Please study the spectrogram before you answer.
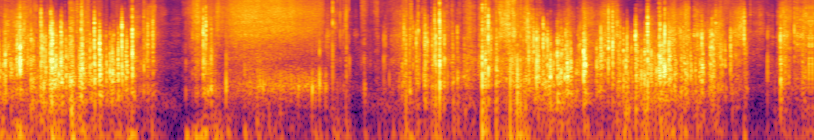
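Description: Fingertips with long red nails quickly turn and flip the thin glossy pages of a large open interior design magazine lying flat on a fabric tablecloth. Dense bursts of crisp, bright paper rustling and crinkling break off into a short silence, then a smoother sliding swish, and rapid snapping flicks return until the end.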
